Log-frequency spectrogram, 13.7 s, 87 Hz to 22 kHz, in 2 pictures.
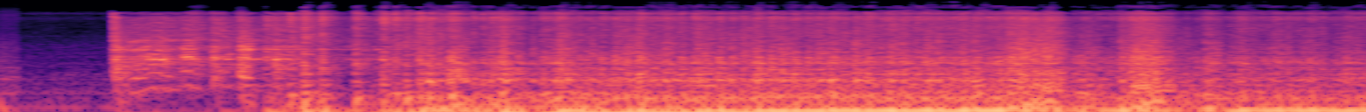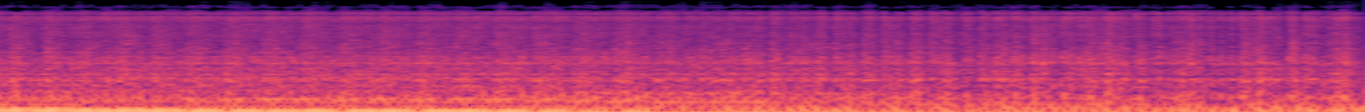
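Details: Carbureted LS7 V8 with Stage 3 cam and heads in 1971 Camaro, first fire with no coolant circulating: cranks, catches within a second, settles into deep, loud, choppy loping idle from cam; healthy.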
